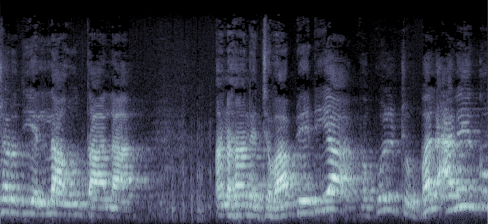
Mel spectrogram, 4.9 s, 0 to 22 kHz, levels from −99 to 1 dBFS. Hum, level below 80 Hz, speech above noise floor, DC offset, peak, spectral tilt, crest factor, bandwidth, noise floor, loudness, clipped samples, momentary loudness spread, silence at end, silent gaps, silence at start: none; -76 dBFS; 28 dB; under 0.1%; -4 dBFS; -5 dB/octave; 18 dB; 15 kHz; -48 dBFS; -21 LUFS; under 0.1%; 12 LU; 0 s; none; 0 s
